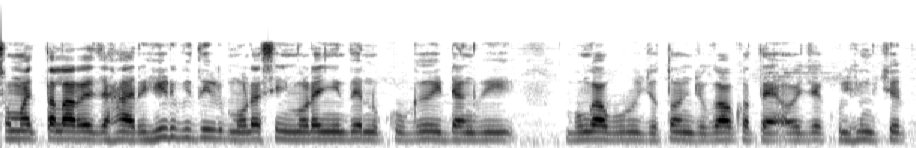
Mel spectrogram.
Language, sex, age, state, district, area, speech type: Santali, male, 45-60, West Bengal, Paschim Bardhaman, urban, spontaneous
